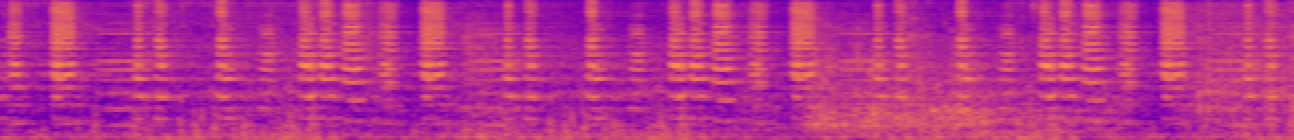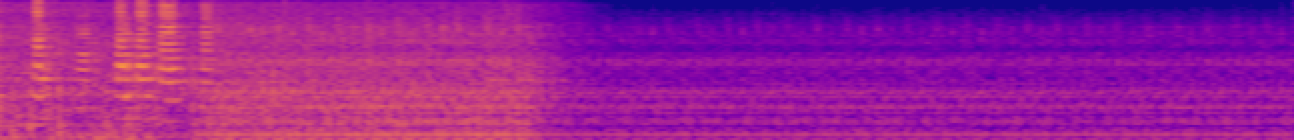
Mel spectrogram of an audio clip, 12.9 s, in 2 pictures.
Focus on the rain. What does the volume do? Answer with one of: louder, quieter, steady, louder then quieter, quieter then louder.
louder then quieter.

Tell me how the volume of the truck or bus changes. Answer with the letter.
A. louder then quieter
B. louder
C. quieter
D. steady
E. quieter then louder
C.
